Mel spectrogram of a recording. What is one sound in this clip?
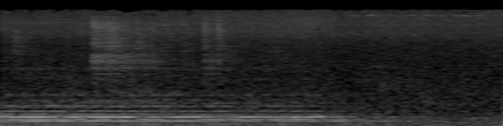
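A children's choir sings a held final chord that fades out.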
